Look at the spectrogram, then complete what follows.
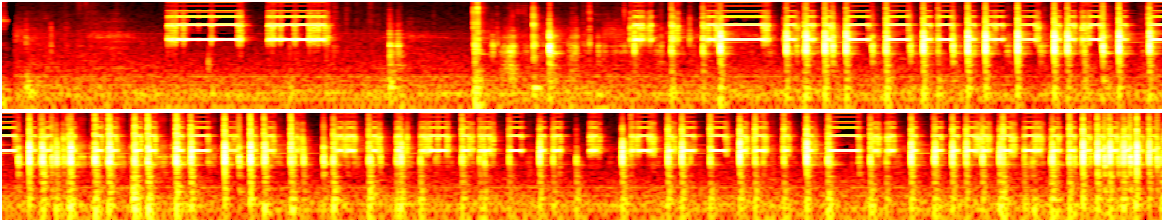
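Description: Multimeter continuity beeper sounding as its probes touch the VFD's earth screw terminals: two short high beeps, then from about seven seconds in a longer beep and a long run of rapid, stuttering beeps as the probe contact makes and breaks. The beeping shows the two earth terminals are connected.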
